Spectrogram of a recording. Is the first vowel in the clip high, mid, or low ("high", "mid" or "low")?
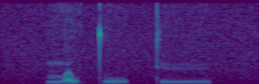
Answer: low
